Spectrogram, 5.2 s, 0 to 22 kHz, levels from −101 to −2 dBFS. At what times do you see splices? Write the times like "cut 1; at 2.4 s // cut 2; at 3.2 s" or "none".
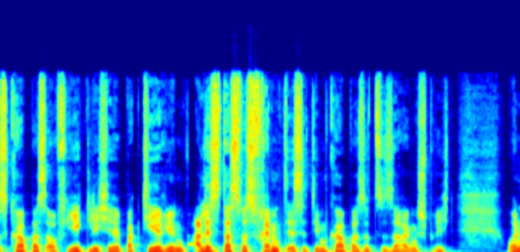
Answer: cut 1; at 1.9 s

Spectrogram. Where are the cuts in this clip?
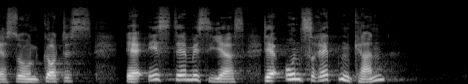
cut 1; at 2.6 s

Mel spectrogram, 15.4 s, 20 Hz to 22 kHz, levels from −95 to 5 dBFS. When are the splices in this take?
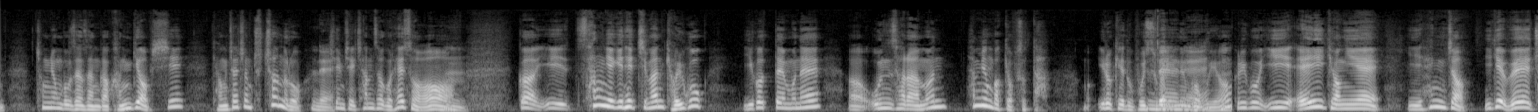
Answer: cut 1; at 12.3 s

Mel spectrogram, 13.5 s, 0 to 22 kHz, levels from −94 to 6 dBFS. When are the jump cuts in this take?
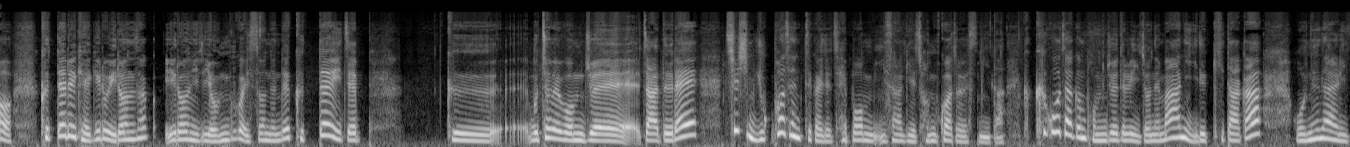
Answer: none

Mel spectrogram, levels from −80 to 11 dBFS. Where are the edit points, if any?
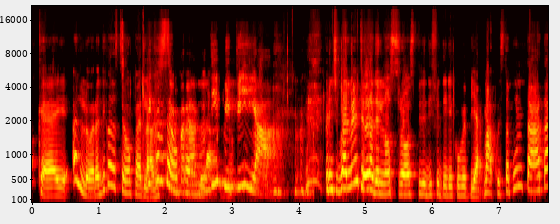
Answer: none

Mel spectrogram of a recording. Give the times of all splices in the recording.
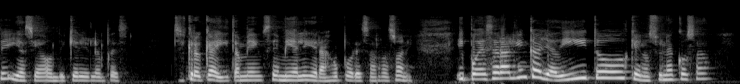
cut 1; at 1.9 s

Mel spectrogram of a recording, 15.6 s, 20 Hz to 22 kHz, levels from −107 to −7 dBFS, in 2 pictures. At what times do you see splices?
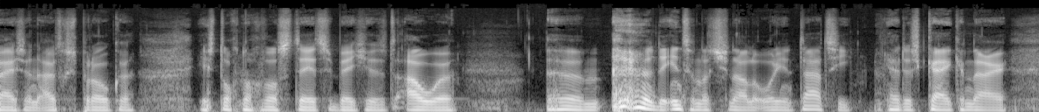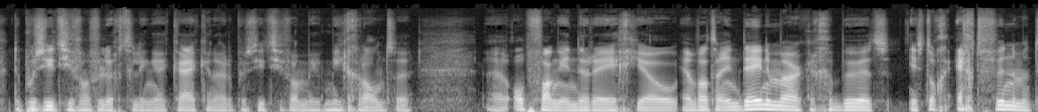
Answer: cut 1; at 6.5 s // cut 2; at 12.9 s // cut 3; at 14.5 s

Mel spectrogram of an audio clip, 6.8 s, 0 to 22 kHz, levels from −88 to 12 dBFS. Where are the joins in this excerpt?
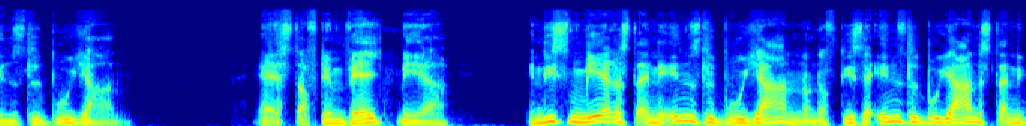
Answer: cut 1; at 1.5 s

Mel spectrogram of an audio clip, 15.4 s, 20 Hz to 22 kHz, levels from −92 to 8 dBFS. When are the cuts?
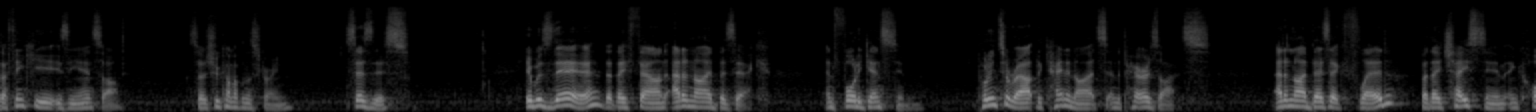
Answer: none

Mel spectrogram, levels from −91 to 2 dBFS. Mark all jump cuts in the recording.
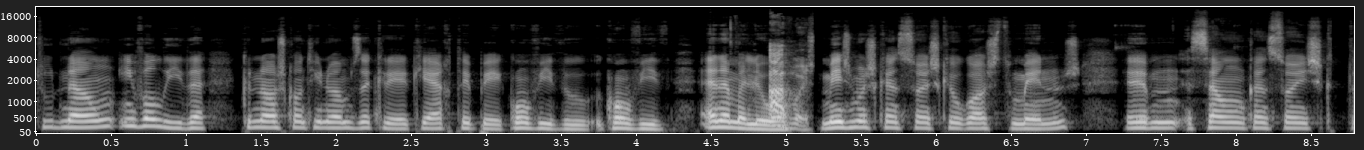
cut 1; at 5.1 s

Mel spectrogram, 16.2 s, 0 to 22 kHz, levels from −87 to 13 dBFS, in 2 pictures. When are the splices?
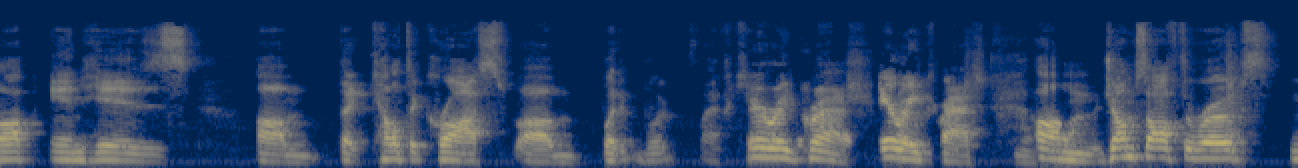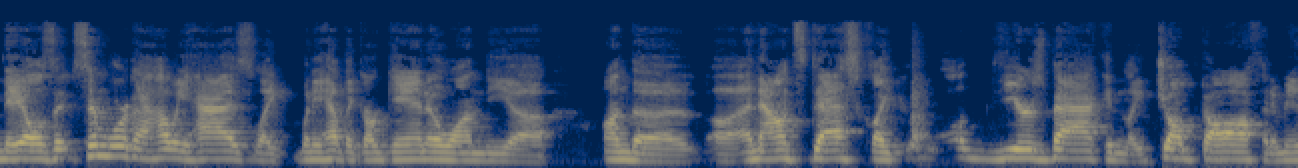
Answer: none

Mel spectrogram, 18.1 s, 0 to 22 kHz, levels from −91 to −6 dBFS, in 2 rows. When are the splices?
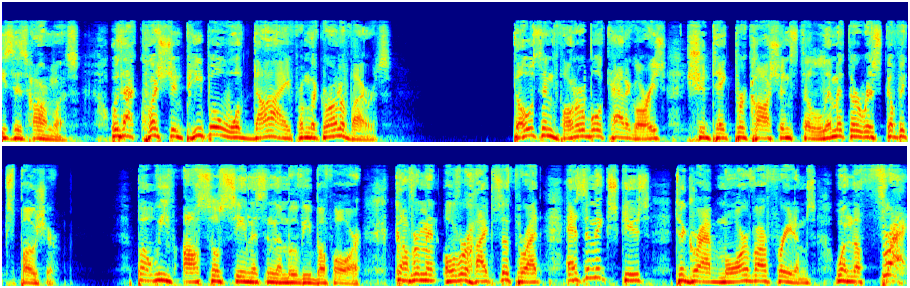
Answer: none

